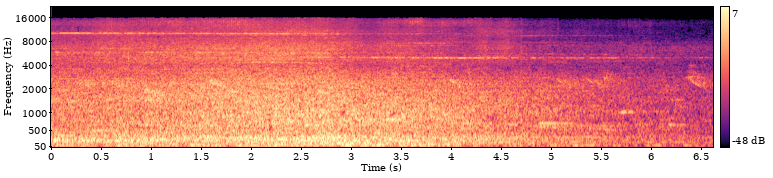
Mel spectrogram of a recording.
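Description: Outdoor street noise: a steady rushing that swells toward the middle and then fades away near the end.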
